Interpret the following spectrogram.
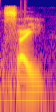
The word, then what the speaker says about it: psi: It is denoted by the symbol psi and to be pronounced as psi.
